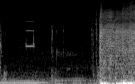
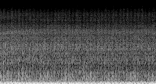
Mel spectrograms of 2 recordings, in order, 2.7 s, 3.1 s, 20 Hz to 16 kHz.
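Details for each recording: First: 2002 Nissan Maxima 3.5L after repairing P0335 crankshaft position sensor signal shorting to ground beneath the engine cover: chime, very short crank, engine catches almost instantly into steady run; long-crank fixed, normal quick start. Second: 2002 Nissan Maxima 3.5L with code P0335 and a long-crank complaint: steady starter churning for several seconds without firing. The crankshaft position sensor signal wire shows no square wave, so the computer receives no signal.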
